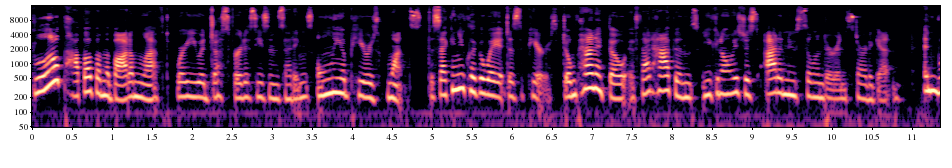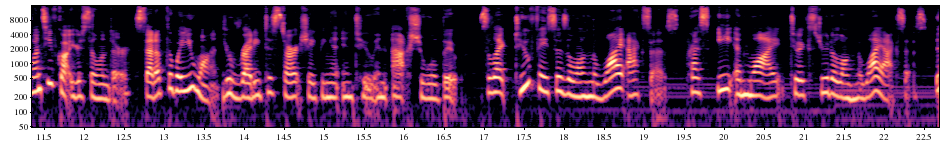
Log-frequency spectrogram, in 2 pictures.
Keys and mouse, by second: 6.2 BackSpace, 6.5 click, 7.4-8.7 drag, 10.6 click, 12.6 click, 13.4-14.6 drag, 15.2 click, 15.3 click.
